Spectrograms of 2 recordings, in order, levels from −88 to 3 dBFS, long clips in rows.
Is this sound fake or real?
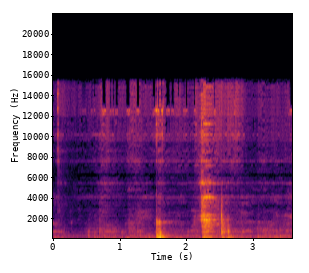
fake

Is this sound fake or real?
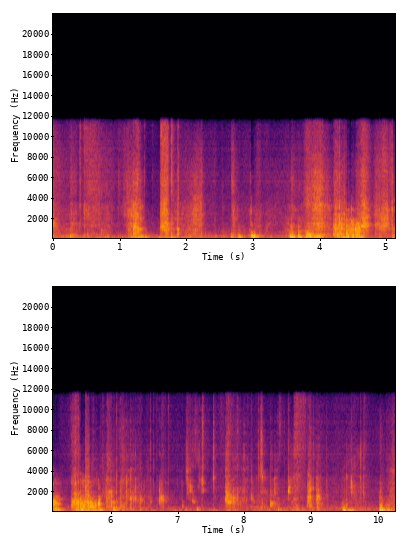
fake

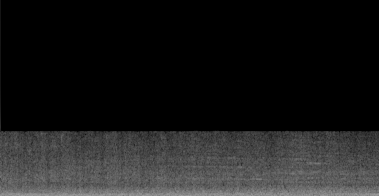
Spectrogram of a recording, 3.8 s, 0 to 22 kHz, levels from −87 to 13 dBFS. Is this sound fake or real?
real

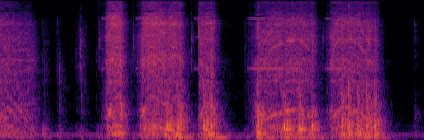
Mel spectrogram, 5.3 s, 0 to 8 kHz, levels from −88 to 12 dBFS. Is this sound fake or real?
real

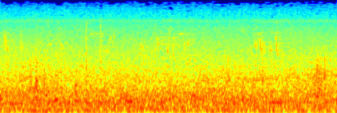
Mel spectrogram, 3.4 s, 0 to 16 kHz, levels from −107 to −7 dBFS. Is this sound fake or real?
real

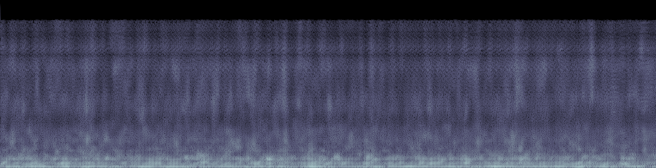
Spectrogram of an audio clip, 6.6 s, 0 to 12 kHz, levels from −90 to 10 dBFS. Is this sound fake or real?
fake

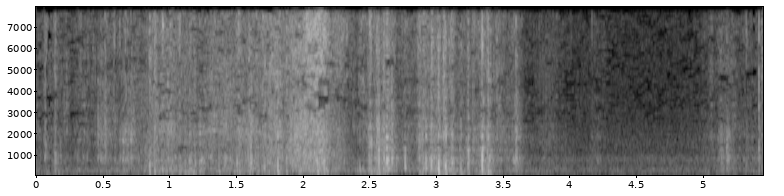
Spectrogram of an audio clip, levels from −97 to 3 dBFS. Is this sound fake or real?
real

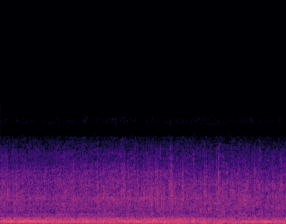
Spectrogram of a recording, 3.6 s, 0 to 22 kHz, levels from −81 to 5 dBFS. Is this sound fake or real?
fake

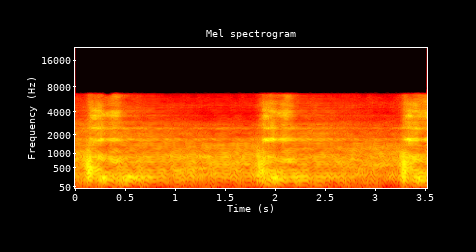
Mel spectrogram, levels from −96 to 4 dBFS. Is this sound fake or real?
fake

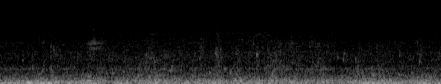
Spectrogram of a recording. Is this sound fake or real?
real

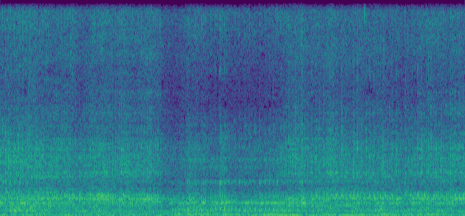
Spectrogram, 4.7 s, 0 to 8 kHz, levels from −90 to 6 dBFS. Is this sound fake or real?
fake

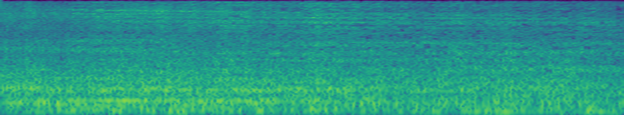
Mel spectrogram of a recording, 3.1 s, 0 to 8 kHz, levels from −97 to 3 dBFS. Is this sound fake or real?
real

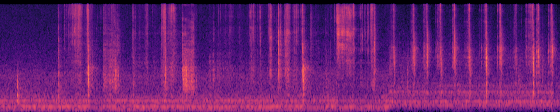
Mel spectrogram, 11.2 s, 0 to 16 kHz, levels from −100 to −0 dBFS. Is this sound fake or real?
real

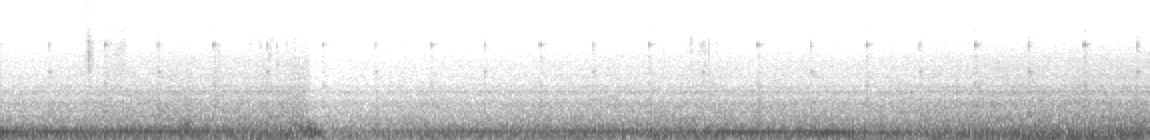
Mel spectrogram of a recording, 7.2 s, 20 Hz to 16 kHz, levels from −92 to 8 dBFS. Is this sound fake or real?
real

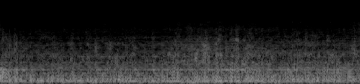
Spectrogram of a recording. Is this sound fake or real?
fake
